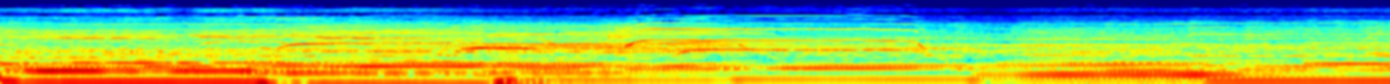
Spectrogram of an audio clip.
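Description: Live band music in a large hall: held bass notes under guitar and keyboard, with high whooping voices gliding up and down through the middle, then fading.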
